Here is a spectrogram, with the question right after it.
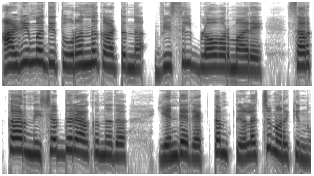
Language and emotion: Malayalam, angry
